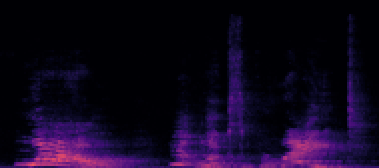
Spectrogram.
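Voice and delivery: high, loud, delighted burst; excited gasp of praise. Acted. Mayor praising Cornelius's hat, thrilled and loud. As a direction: wow him with the hat.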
